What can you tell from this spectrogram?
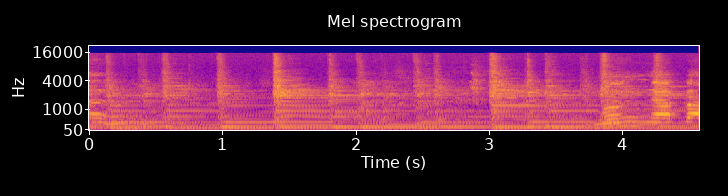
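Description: Acoustic guitar strummed in an instrumental gap between sung lines, its chords ringing steadily. A man's singing voice comes back in near the end.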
